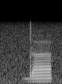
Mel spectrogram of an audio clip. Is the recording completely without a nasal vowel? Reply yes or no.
yes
